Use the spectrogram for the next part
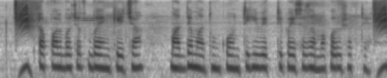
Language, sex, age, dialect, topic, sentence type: Marathi, female, 31-35, Standard Marathi, banking, statement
